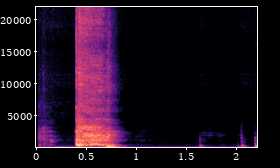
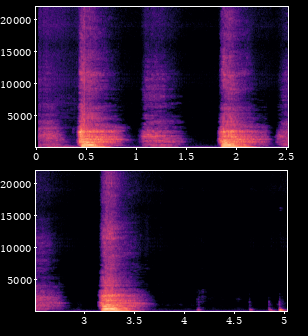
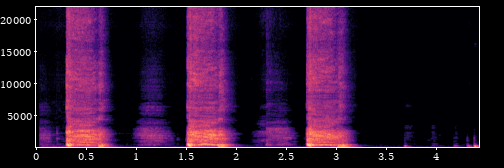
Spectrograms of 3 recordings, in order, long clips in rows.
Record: {"cough_length": "2.2 s", "cough_amplitude": 32768, "cough_signal_mean_std_ratio": 0.35, "exhalation_length": "5.0 s", "exhalation_amplitude": 32768, "exhalation_signal_mean_std_ratio": 0.36, "three_cough_length": "4.4 s", "three_cough_amplitude": 32768, "three_cough_signal_mean_std_ratio": 0.39, "survey_phase": "beta (2021-08-13 to 2022-03-07)", "age": "18-44", "gender": "Male", "wearing_mask": "No", "symptom_none": true, "smoker_status": "Never smoked", "respiratory_condition_asthma": false, "respiratory_condition_other": false, "recruitment_source": "REACT", "submission_delay": "2 days", "covid_test_result": "Negative", "covid_test_method": "RT-qPCR", "influenza_a_test_result": "Negative", "influenza_b_test_result": "Negative"}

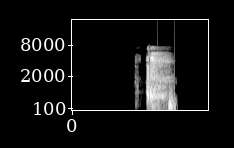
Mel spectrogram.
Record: {"cough_length": "1.4 s", "cough_amplitude": 32767, "cough_signal_mean_std_ratio": 0.3, "survey_phase": "beta (2021-08-13 to 2022-03-07)", "age": "18-44", "gender": "Female", "wearing_mask": "No", "symptom_none": true, "smoker_status": "Never smoked", "respiratory_condition_asthma": false, "respiratory_condition_other": false, "recruitment_source": "REACT", "submission_delay": "1 day", "covid_test_result": "Negative", "covid_test_method": "RT-qPCR"}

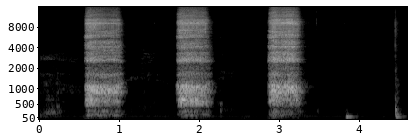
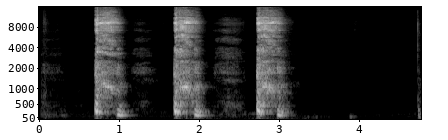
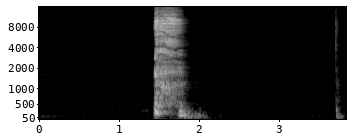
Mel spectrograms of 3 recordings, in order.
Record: {"exhalation_length": "4.6 s", "exhalation_amplitude": 18305, "exhalation_signal_mean_std_ratio": 0.44, "three_cough_length": "4.8 s", "three_cough_amplitude": 32768, "three_cough_signal_mean_std_ratio": 0.36, "cough_length": "3.8 s", "cough_amplitude": 32768, "cough_signal_mean_std_ratio": 0.24, "survey_phase": "beta (2021-08-13 to 2022-03-07)", "age": "65+", "gender": "Male", "wearing_mask": "No", "symptom_none": true, "smoker_status": "Ex-smoker", "respiratory_condition_asthma": false, "respiratory_condition_other": false, "recruitment_source": "REACT", "submission_delay": "4 days", "covid_test_result": "Negative", "covid_test_method": "RT-qPCR"}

